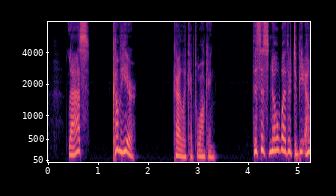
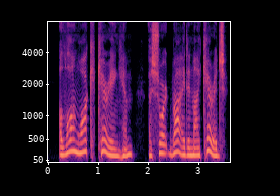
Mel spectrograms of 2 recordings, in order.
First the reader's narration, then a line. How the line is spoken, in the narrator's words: Kyla sigh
